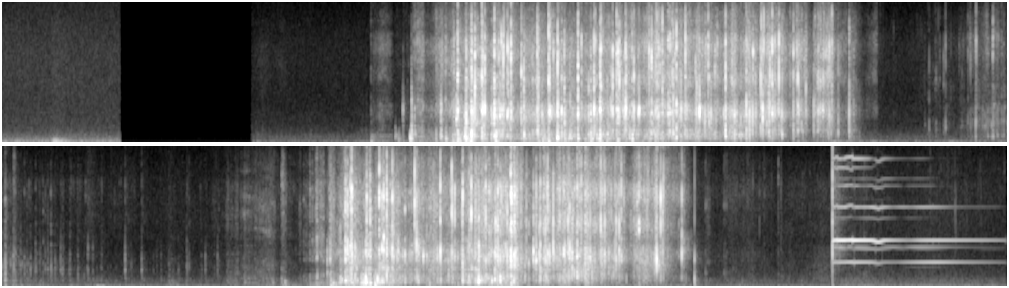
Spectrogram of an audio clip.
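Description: Paper being torn and crumpled in two loud, rustling bursts of several seconds each with a quiet pause between, followed by a short bright ringing tone at the end.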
